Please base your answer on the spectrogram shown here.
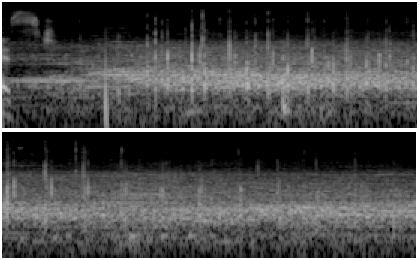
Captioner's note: audience cheering and applauding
